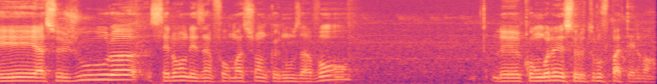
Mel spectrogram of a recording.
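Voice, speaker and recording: With noticeable background noise, a man with a fairly high pitch talks at a fairly slow pace, using ordinary pitch variation and long, frequent pauses. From DR Congo. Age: 40s. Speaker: entrepreneur. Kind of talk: TV interview.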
